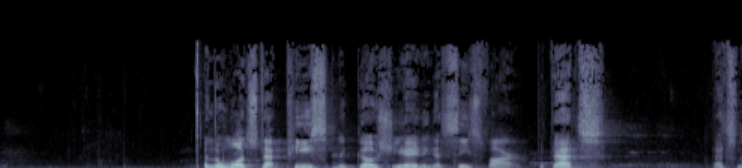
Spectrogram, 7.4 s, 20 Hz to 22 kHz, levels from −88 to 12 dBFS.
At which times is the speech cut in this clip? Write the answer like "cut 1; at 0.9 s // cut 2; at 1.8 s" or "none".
cut 1; at 2.2 s // cut 2; at 2.6 s // cut 3; at 3.3 s // cut 4; at 5.2 s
